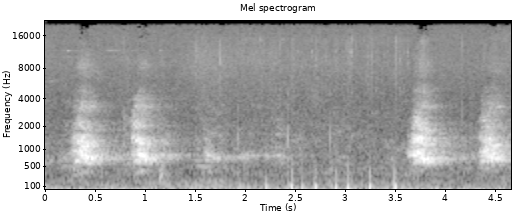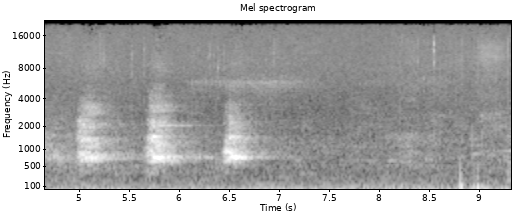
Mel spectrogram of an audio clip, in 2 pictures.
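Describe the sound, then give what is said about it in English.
A dog barks in short bursts, two quick barks, then a pause, then a run of four or five evenly spaced barks, over soft patter like light rain. “returning to the singularity point with the barking of the dog.”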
